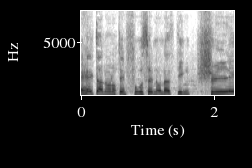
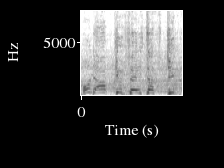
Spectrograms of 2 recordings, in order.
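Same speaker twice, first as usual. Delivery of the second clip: screaming goal commentary; 8 semitones higher, 17 dB quieter than usual. Real, not acted. Goal call on radio.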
